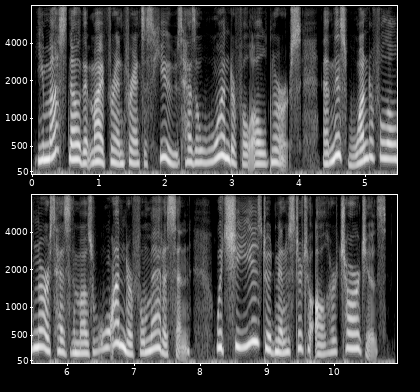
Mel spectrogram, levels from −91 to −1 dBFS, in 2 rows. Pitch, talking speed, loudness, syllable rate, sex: 235 Hz, 175 wpm, -17 LUFS, 4.9 syllables/s, female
